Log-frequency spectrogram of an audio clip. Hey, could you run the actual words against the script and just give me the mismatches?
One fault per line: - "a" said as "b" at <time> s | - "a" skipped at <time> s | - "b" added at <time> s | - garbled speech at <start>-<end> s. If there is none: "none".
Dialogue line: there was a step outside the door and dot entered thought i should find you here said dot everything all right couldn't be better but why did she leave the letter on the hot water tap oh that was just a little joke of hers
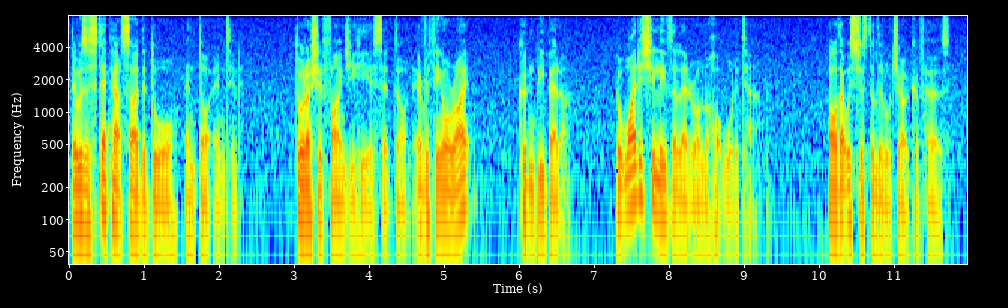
none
